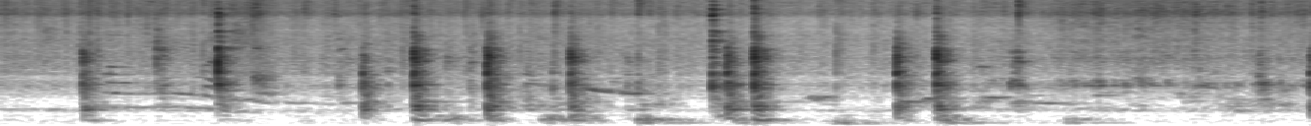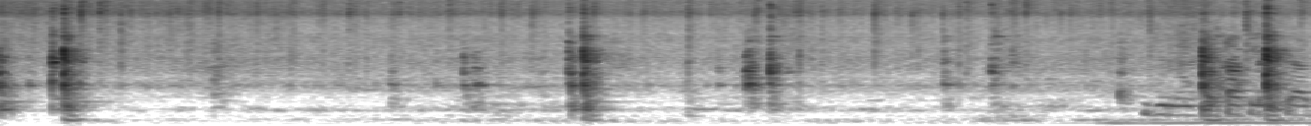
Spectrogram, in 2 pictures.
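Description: Sabudana vada sizzle steadily in hot oil in a pan while a utensil clatters and scrapes as the patties are flipped, sharp taps recurring throughout over the constant frying hiss.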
